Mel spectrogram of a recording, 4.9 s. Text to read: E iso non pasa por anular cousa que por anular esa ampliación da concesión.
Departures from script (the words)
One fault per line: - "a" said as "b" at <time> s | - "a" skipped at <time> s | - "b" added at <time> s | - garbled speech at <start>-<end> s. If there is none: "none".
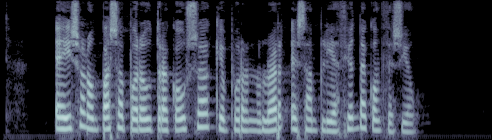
- "anular" said as "outra" at 1.5 s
